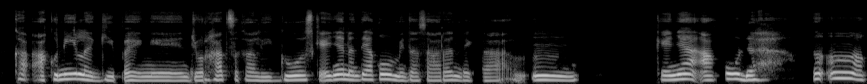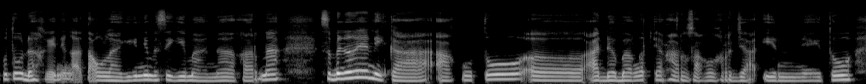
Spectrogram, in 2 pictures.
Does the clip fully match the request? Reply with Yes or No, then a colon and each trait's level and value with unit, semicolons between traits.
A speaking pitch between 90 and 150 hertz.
No: high, 195 Hz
